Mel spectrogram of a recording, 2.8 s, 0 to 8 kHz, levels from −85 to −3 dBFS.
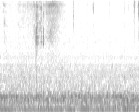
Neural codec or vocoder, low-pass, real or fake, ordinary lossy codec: codec, 16 kHz, 8 kbps, FunCodec, trained on LibriTTS, 25 frames a second; none; fake; none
